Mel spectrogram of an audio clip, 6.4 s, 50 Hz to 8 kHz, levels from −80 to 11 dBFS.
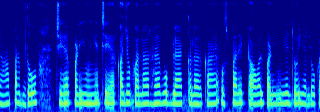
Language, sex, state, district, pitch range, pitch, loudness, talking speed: Hindi, female, Bihar, Gopalganj, 205-215 Hz, 210 Hz, -36 LUFS, 250 wpm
